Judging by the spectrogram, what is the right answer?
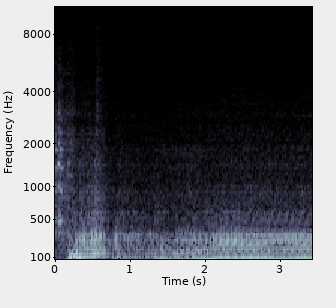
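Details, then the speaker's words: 900hp supercharged Shelby GT500 V8, first start on E85 (77%) after self-tuning, restarted after a TPS stuck-open reading, flares then settles to a deep, steady, even idle; fuel trims within 2-3%; normal idle. "sounds a lot better oh she smells sweet too"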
